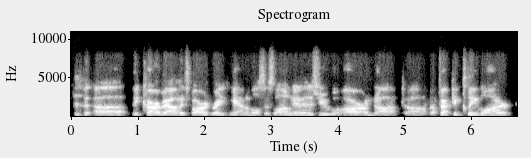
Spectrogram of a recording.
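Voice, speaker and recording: A man's voice: fairly low pitch, little pitch movement, measured pace. Man at a committee table talking it through, stops and restarts, dull audio with a little hiss. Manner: thinking aloud, restarting. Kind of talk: questioning in committee. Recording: dull audio with faint noise.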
